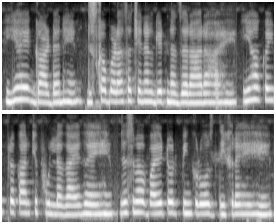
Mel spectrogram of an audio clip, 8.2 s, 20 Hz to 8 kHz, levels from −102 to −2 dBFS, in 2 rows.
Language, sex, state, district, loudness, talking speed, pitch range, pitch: Hindi, female, Bihar, Gopalganj, -11 LUFS, 215 wpm, 255-285 Hz, 270 Hz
